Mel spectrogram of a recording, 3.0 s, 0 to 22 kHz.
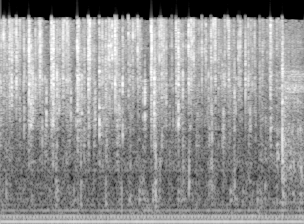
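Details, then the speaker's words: Uni-T UT30B multimeter shaken by hand: fast, irregular crinkly clicking from loose parts rattling inside the case, presumed broken inside; it also had a problem measuring current. "don't know if you can hear that, but there's something rattling inside it. And I assume it's broken in some way."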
